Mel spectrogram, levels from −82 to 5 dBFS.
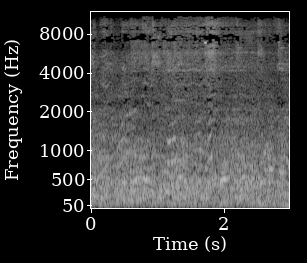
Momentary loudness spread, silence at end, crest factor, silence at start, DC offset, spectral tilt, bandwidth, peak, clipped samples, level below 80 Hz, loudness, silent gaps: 3 LU; 0 s; 14 dB; 0 s; under 0.1%; -3.5 dB/octave; 11.5 kHz; -10 dBFS; under 0.1%; -42 dBFS; -23 LUFS; none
